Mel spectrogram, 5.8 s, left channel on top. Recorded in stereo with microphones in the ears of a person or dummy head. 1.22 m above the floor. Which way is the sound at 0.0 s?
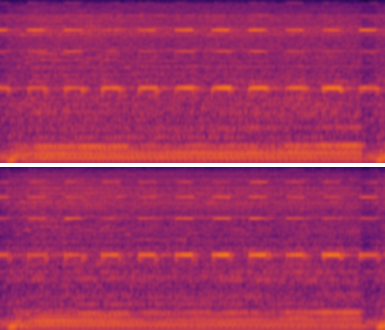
40° left (ahead or behind).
